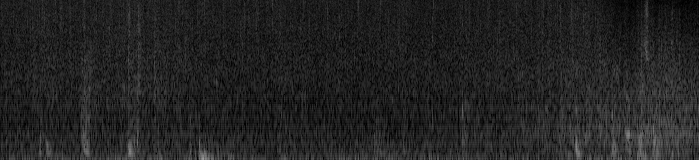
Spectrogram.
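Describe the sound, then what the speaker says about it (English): Steady rain falls outdoors in The Last of Us Remastered, a constant hiss of drops on surfaces at moderate level, with a few louder spatters and thumps now and then. "It's raining."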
